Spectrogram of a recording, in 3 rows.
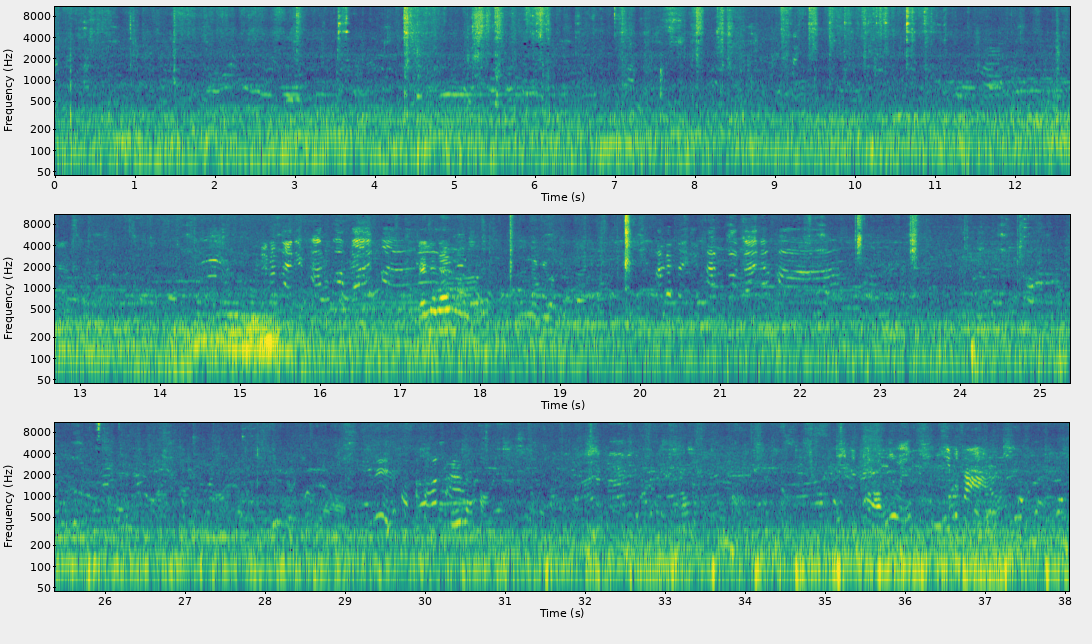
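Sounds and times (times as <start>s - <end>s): chatter of many people: 0.0s - 38.0s
voices talking: 0.0s - 38.0s.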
